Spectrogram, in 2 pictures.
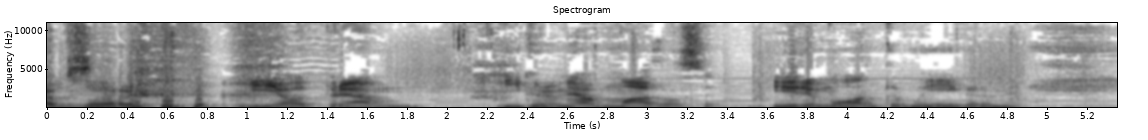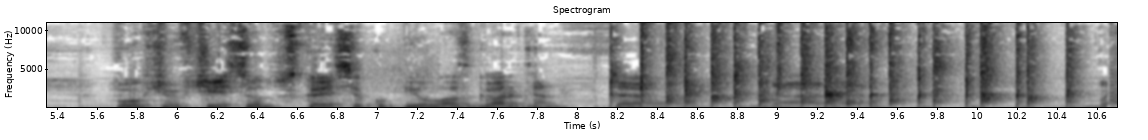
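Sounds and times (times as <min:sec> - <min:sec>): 
speech: 0:00.0 - 0:05.0, 0:05.7 - 0:08.6
hand clapping in the studio: 0:08.1 - 0:10.6.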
